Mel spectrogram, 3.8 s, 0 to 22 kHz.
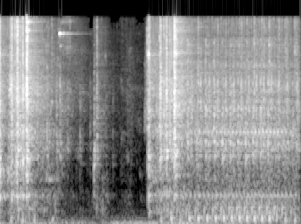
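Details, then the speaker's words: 1972 Sears Roper mini bike with a Tecumseh HS50 5 hp flathead, started with starting fluid and the choke on old gas: it fires and settles into an even single-cylinder putter with no misses or smoke; normal running. "It sounds good. Not bad! Holy cow."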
